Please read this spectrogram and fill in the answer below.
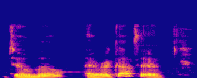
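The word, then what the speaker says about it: どうもありがとう: Oops, I meant Domo Eraato. Pronounce it Domo. Domo Eraato.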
